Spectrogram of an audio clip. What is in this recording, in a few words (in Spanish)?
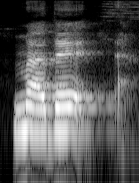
bebé, Zapoteco, Asunción Ocotlan; Humano; INALI; Haspelmath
